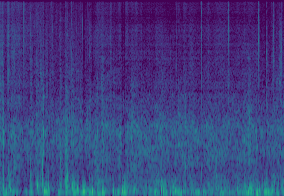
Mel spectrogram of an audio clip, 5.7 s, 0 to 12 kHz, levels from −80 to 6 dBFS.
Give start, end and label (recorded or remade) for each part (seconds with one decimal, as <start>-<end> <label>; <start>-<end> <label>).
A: 0.0-0.6 remade; 0.6-1.8 recorded; 1.8-5.2 remade; 5.2-5.7 recorded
